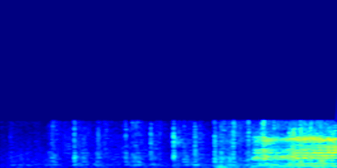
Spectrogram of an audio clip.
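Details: A Himalayan (Persian) cat, offered for sale or mating, gives a loud, drawn-out meow after a stretch of clicking and rustling.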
